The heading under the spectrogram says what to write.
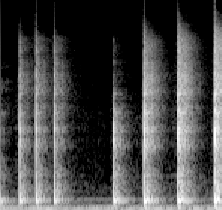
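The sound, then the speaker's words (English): Sharp hammer blows drive a nail into a wall as a man hangs a horse picture from an Isaac's Livery calendar, on a hot April day in St. Joseph, Missouri: three quick strikes, a short pause, then four more in a steady rhythm, each a loud percussive knock with a brief ringing tail. “The man is nailing a horse's picture to the wall.”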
